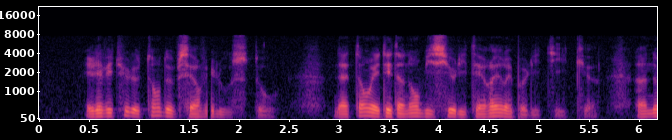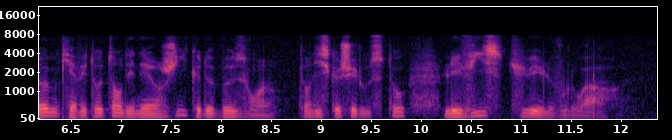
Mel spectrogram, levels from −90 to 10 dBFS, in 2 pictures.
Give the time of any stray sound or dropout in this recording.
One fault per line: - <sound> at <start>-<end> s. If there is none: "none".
- dropout at 1.7-1.7 s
